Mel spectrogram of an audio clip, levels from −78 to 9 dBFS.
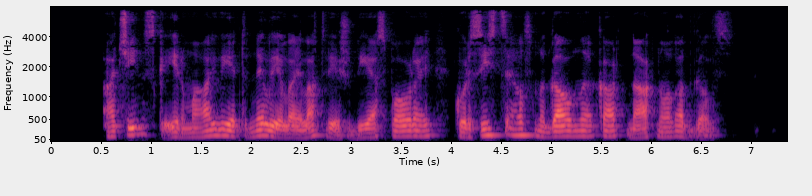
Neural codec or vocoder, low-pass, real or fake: none; 7.2 kHz; real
